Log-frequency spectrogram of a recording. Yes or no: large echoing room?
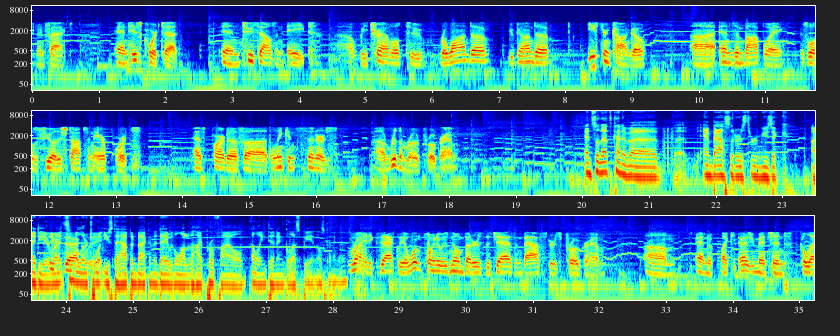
no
